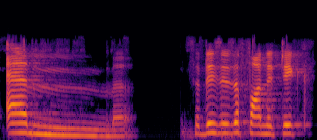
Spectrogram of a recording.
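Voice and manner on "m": "M" as a long, low "em"; vowel-sound demo. Shown as a demonstration. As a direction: stretch "M" from e into a hummed m. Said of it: "but the pronunciation".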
